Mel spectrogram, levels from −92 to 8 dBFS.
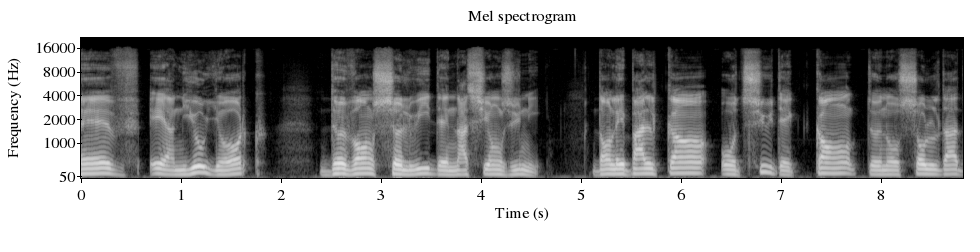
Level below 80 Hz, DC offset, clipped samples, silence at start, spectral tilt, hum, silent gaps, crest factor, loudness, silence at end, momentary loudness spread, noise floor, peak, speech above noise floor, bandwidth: -52 dBFS; under 0.1%; under 0.1%; 0 s; -4.5 dB/octave; none; none; 14 dB; -13 LUFS; 0 s; 8 LU; -52 dBFS; 0 dBFS; 39 dB; 16.5 kHz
